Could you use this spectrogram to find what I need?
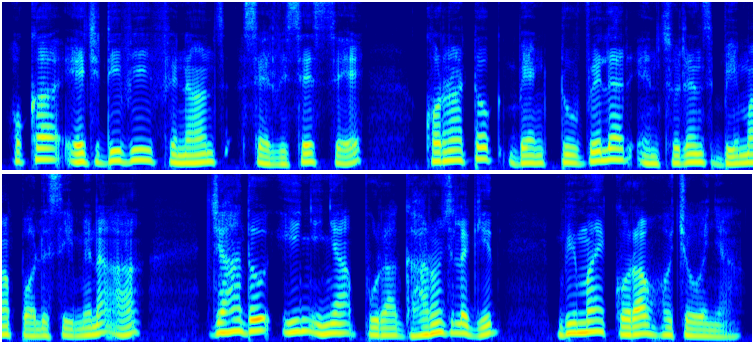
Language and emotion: Santali, neutral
